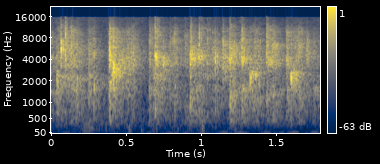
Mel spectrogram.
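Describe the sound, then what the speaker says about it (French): Audience applause at a business forum awards evening, a steady burst of many hands clapping in a room, fairly loud and continuous for under two seconds. "Applaudissements, s'il vous plaît."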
